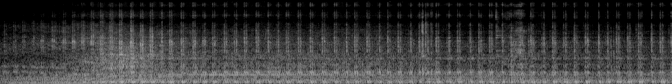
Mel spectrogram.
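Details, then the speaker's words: 1989 Yamaha Riva Razz 50cc two-stroke scooter (SH50), off the road since 2011, after a complete tune-up, 2,500 miles, started first kick: even, steady idle putter with no knocks or misses, slight smoke from leftover oil in the line; normal idle. "Started up first kick. The lights work. 2,500 miles on it. Just putting away."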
